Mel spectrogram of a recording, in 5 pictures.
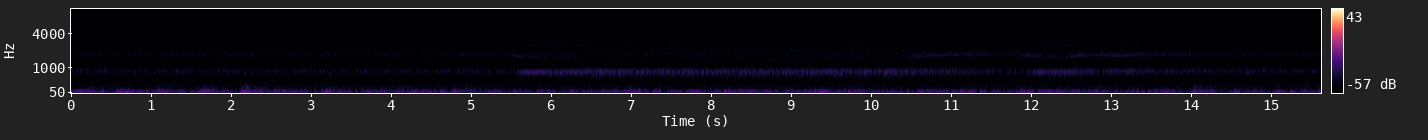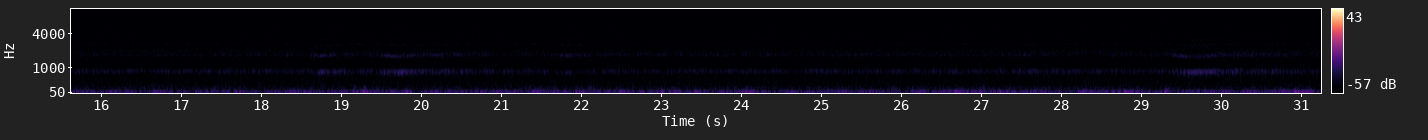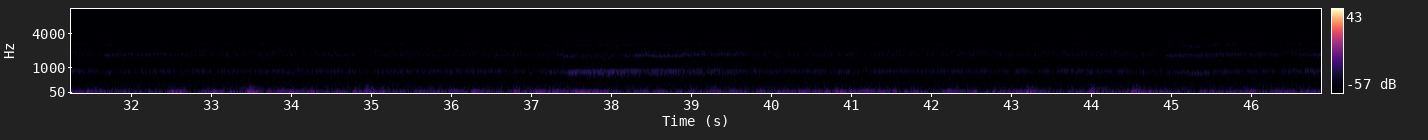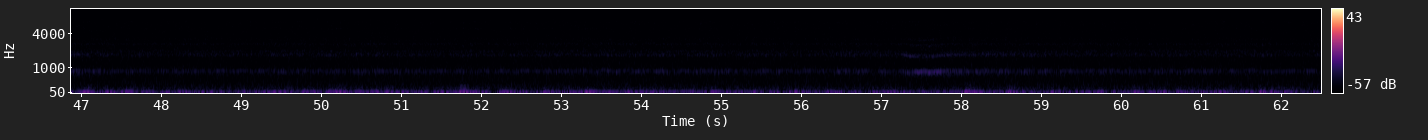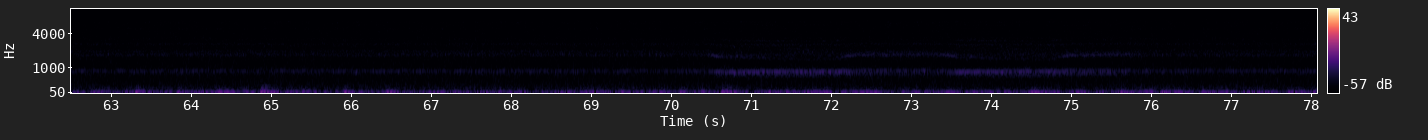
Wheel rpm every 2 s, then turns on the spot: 230, 240, 230, 220, 210, 220, 230, 230, 230, 230, 230, 230, 230, 230, 230, 230, 230, 240, 230, 220, 230, 240, 240, 230, 230, 230, 230, 240, 230, 230, 230, 240, 240, 230, 230, 230, 220, 220, 230.
none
